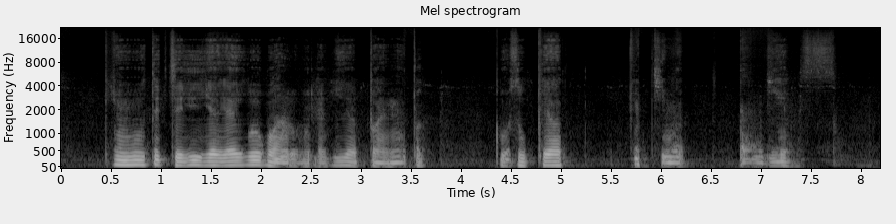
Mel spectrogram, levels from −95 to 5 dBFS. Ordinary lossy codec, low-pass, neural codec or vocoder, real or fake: none; none; codec, 44.1 kHz, 1.7 kbps, Pupu-Codec; fake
